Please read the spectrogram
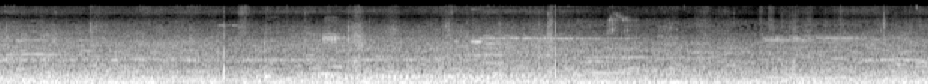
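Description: Busy street ambience: a steady rumble of traffic with indistinct voices around.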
